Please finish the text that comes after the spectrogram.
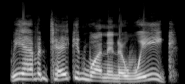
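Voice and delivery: high-pitched, eager mom voice; giddy mother. Acted. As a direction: gush it as an excited mom.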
